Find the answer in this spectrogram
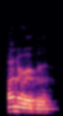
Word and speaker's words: honorable: Our, honest, honor, honorable, and heir should not be pronounced with an H.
